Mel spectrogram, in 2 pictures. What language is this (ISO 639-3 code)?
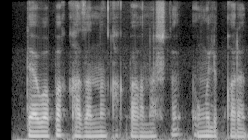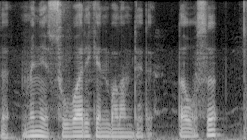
kaz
